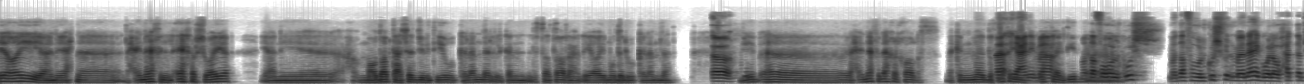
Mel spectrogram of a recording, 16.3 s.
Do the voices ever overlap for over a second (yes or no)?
yes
